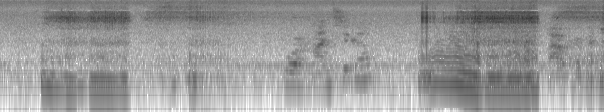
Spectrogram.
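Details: Snoring from a sleeping pit bull dog: two long, rumbling, low-pitched snores with quieter breathing between them in a small room.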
